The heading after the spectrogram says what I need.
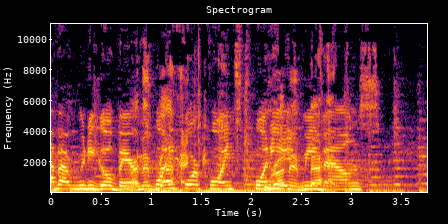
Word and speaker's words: Gobert: to note fun fact in french rudy gobert is pronounced rudy gobert nick who we got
